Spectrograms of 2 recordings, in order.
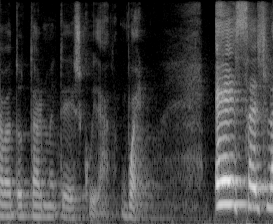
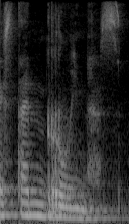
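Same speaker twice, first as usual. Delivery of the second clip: breathy dramatic whisper; 6 semitones lower, 13 dB quieter than usual. Acted. Preacher to congregation, whispering the ruin. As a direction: drop to a hushed whisper for the ruins. The flesh-house left in ruins.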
